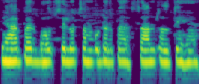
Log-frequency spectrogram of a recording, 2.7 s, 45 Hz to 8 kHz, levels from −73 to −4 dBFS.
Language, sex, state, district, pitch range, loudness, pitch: Hindi, male, Uttar Pradesh, Muzaffarnagar, 180-190 Hz, -16 LUFS, 185 Hz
